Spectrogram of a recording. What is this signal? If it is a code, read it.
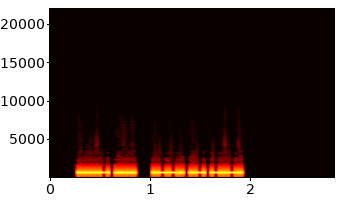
Morse code, heard as a keyed tone, about 46 wpm, 700 Hz. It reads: 4H PAC
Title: Winter Field Day Exchanges Encore 45wpm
